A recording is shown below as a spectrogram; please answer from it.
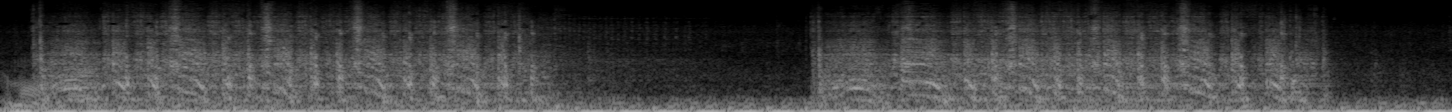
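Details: Two-wheel-drive John Deere backhoe diesel, ether sprayed into intake: loud starter cranking in steady chug, two long bursts with a pause, never catches; won't start, cause unconfirmed, whether it's getting fire in question.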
